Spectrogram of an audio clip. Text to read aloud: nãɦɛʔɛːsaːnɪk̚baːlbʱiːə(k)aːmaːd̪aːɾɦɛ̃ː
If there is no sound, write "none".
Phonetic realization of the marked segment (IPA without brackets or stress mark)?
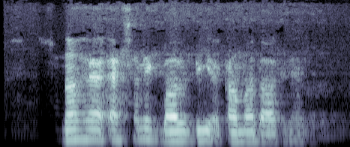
k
